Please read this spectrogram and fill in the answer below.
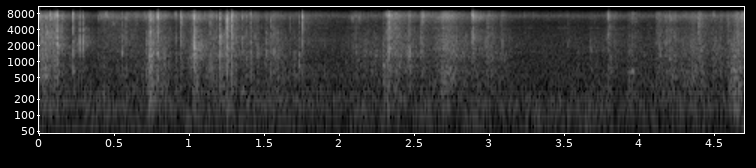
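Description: Plastic parts bags crinkling and paper magazines rustling as they are handled and set down, with scattered light clicks and taps.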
